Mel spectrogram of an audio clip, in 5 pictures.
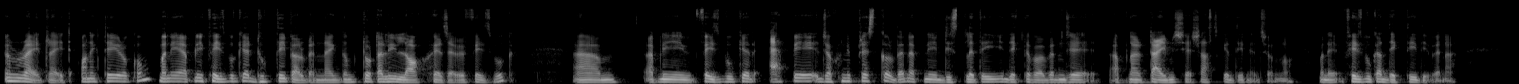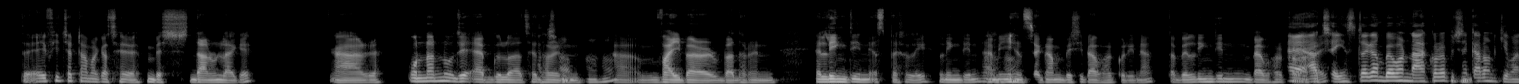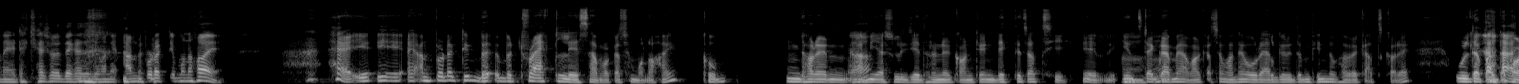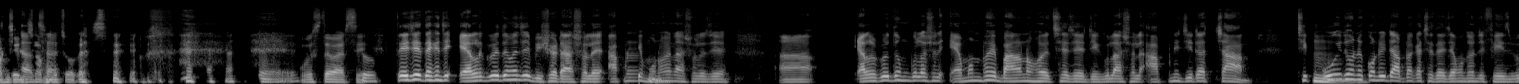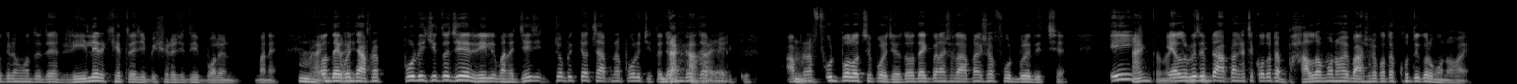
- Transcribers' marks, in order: chuckle; laugh; in English: "Unproductive"; in English: "Unproductive"; in English: "Trackless"; in English: "Content"; unintelligible speech; laughing while speaking: "হ্যাঁ, হ্যাঁ, আচ্ছা, আচ্ছা"; laughing while speaking: "উল্টাপাল্টা Content সামনে চলে আসে। হ্যাঁ"; laugh; in English: "Content"; tapping; in English: "quantity"
- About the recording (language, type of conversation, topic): Bengali, podcast, সামাজিক মাধ্যম ব্যবহার করতে গিয়ে মনোযোগ নষ্ট হওয়া থেকে নিজেকে কীভাবে সামলান?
